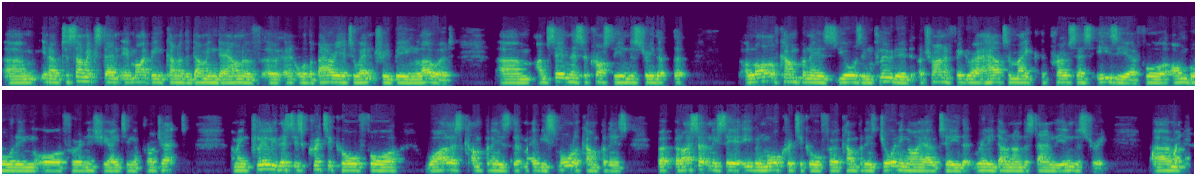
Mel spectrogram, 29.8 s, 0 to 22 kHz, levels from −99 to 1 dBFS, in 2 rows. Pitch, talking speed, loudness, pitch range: 130 Hz, 180 wpm, -18 LUFS, 120-135 Hz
